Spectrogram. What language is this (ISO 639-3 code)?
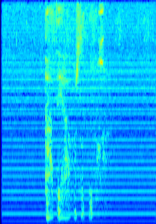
ara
